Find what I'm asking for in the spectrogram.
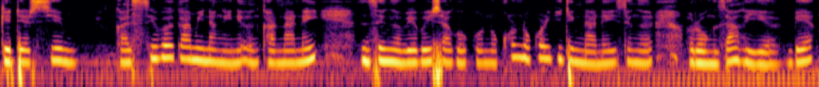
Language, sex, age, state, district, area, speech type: Bodo, female, 18-30, Assam, Baksa, rural, spontaneous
